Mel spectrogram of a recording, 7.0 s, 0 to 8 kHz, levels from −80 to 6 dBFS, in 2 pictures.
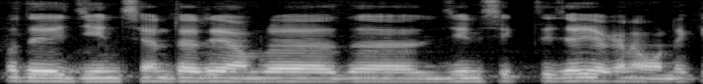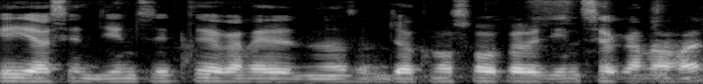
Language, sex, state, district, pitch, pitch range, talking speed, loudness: Bengali, male, West Bengal, Kolkata, 115 Hz, 110-115 Hz, 170 wpm, -18 LUFS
